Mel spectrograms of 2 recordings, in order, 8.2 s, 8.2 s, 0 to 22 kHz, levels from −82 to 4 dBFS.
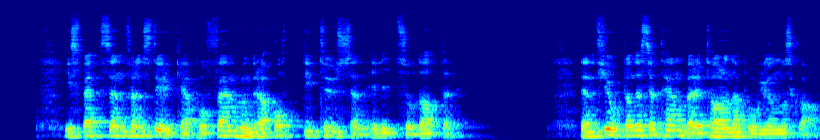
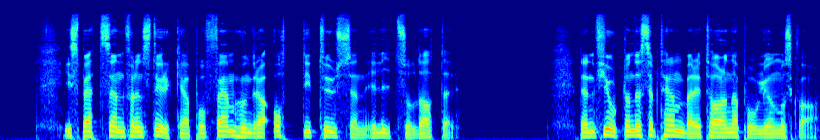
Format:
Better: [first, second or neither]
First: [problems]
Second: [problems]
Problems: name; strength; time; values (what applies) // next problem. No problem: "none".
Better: second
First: room echo; slight; dies away in 0.6 s // off-mic speech; far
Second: none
